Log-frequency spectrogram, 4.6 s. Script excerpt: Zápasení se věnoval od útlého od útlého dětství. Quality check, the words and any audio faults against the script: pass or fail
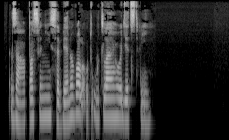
fail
